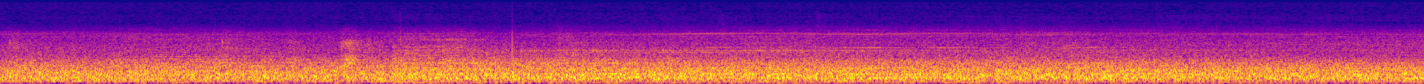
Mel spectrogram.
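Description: Steady, even rushing outdoor noise of open air and distant city hum heard from a high lookout, with no distinct events.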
